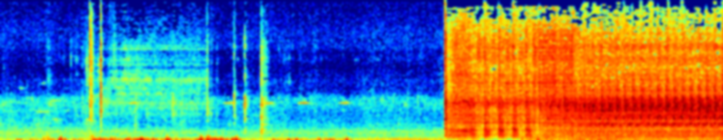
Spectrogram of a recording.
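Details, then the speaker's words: ZX, oil-leaking engine started with a booster pack: hesitant crank, then idles with a steady deep knock around three per second under the clatter; bottom end gone, needs rebuild. "and it's a little bit painful to listen to so that's why I don't want to run it long but basically bottom ends gone it's leaking oil and as a result it needs engine rebuild"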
